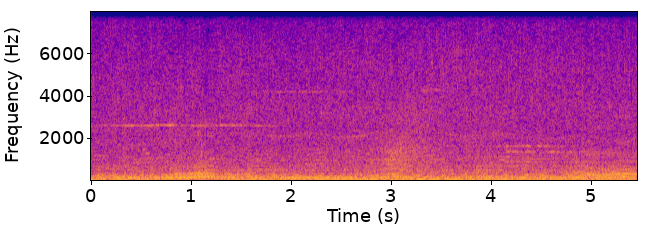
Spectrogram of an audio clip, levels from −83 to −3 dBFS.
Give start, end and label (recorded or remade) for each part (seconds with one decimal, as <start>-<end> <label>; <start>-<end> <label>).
0.0-5.5 recorded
